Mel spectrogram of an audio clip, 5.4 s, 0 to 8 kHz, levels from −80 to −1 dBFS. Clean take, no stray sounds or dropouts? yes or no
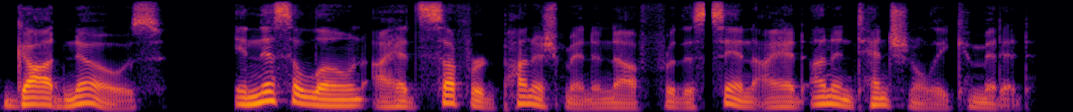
no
